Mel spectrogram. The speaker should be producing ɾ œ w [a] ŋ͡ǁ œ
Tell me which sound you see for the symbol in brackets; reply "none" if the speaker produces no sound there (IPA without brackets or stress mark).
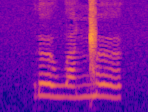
a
